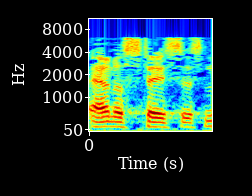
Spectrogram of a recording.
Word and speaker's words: anastasis: I suppose if you wanted to give an English pronunciation to them, they are anastasis nekron.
